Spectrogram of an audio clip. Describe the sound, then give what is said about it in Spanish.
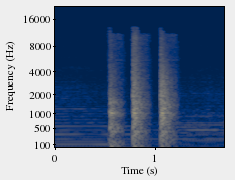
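Three firm knocks on a door in quick, even succession, fairly loud, with a quiet hum before and after. “Y toqué la puerta.”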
